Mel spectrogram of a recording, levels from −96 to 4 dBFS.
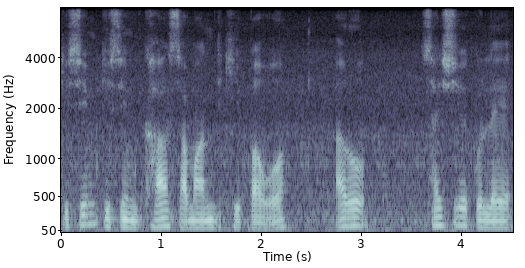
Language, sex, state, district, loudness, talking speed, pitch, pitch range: Nagamese, male, Nagaland, Dimapur, -20 LUFS, 105 wpm, 95 Hz, 90-110 Hz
